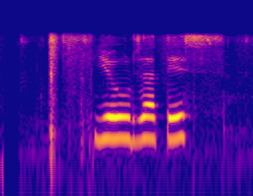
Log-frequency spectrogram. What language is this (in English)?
Nepali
